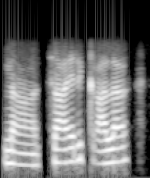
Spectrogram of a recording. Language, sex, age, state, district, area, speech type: Bengali, male, 30-45, West Bengal, Paschim Medinipur, rural, conversation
